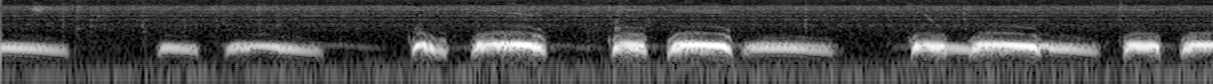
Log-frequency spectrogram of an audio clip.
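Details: Spotted dove calling as a trapping lure for silent doves: soft opening coos building into louder repeated short-long coo pairs, low-pitched and mellow.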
